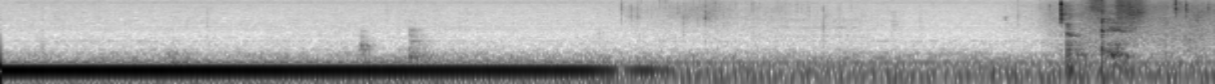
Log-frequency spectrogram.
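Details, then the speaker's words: Simulated ASMR roleplay ear exam: a struck tuning fork gives a steady low pure hum that fades after about three seconds, testing one ear; tuning fork hearing test. "I am going to see whether or not you can detect when the tuning fork is no longer making a sound."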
